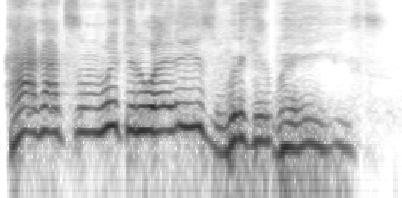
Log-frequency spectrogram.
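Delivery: high, loud, slow line for the congregation to echo; slow, high, loud call to repeat; preached for repeating. Shown as a demonstration. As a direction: give it out for them to say back. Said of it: "Come on, say it like that".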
